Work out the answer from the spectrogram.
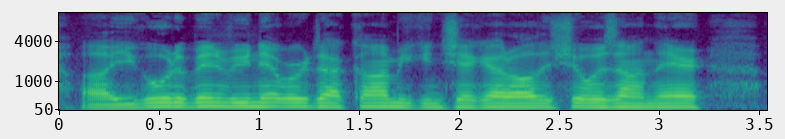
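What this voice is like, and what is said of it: Put-on Chicago-Canadian accent. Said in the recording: “I don't know where this accent is from, but I'm going to stick with it. ... Am I from Chicago? ... Chicago. Or wherever Chicago would be if it was in Canada.”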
